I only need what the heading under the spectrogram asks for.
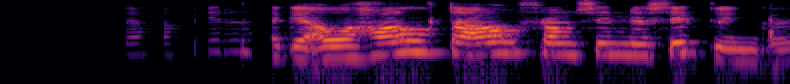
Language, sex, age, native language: Icelandic, male, 11, Icelandic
